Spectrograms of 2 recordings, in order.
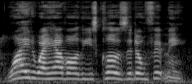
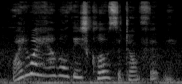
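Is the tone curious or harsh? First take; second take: harsh; curious. First: It sounds harsh and self-judging. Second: It sounds gentle and curious. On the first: The speaker is criticizing themselves. The speaker calls it wrong. "Make sure you're not judging yourself, beating yourself up, talking meanly to yourself. ... Not" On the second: The speaker is wondering without blame. The speaker calls it right. "Get curious about it. ... How about"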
